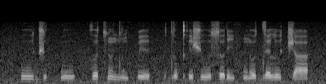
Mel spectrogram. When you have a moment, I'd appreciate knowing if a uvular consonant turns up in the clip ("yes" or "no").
no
